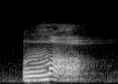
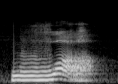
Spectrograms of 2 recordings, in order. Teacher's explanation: It is a labiodental sound, which means that upper teeth will touch the lower lip.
